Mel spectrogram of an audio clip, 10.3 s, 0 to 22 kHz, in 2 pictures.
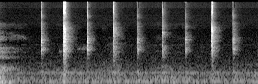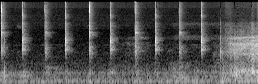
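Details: Automotive relay, battery feed on the switched side, activated through terminals 86 and 85 by grounding the wire: crisp, sharp clicks about twice a second with quiet between; the relay is switching cleanly and working as it should.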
